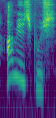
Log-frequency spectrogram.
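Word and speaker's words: amuse-bouche: 예, 그래서 네이버에서 아뮤즈 부쉬 이렇게 한번 쳐보시면 프랑스어 발음이 나옵니다. 아뮤즈 부쉬 이런 발음이 나오는데, 네.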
